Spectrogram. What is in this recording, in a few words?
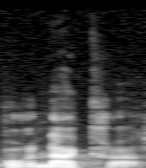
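"Ornakra", pronunciations; Fourth Way; Beelzebub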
